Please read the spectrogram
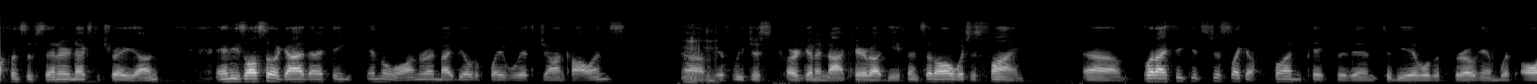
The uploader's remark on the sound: Lotta audio Snafus in this one. I was supposed to edit them, but that was time-consuming and we gotta stay on track, so I'm releasing it as-is.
